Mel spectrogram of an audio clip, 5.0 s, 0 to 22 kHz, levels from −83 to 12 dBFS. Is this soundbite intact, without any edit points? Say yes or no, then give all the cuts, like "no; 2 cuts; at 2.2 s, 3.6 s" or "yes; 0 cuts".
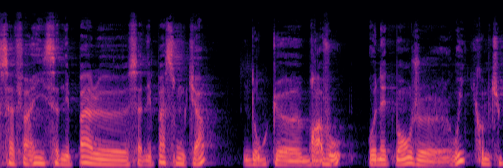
yes; 0 cuts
